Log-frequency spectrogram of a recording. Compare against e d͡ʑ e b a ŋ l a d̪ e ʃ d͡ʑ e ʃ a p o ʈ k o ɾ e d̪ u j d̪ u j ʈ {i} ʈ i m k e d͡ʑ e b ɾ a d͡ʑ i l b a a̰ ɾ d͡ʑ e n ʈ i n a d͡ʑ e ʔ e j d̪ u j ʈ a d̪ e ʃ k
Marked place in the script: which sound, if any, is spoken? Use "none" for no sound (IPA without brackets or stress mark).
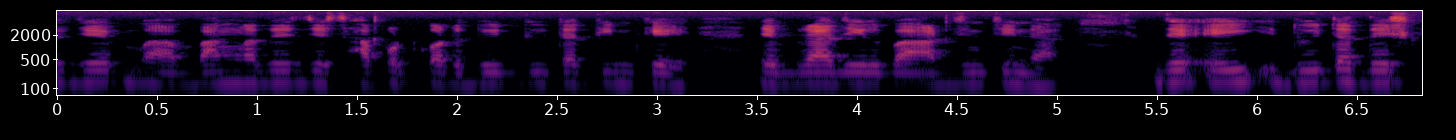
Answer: a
